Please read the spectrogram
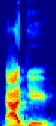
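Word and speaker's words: Addyi: Adye. Like Soon-Yi.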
